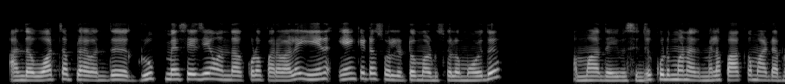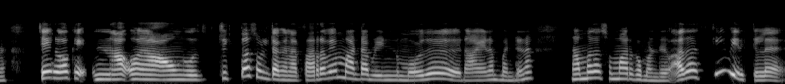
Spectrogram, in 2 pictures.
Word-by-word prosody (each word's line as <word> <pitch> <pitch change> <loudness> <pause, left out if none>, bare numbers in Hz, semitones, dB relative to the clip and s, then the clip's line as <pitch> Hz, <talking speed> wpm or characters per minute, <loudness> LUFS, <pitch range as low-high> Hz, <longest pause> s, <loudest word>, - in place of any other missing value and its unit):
அந்த 195 0 0
WhatsAppல 220 +2 0
வந்து 195 +3 -3 0.2
குரூப் 255 +5 -2
மெசேஜே 240 +2 +1
வந்தா 210 -2 -2
கூட 215 +1 -1
பரவால்ல, 185 +5 -1 0.2
ஏன் 260 +2 -1 0.2
எங்கிட்ட 260 0 -1
சொல்லட்டும் 200 -1 -2
அப்படி 185 -1 -4
சொல்லும்போது, 190 +5 0 0.8
அம்மா 190 +1 -2
தயவு 185 0 -2
செஞ்சு 195 +2 -4
குடுமா 225 -1 +1
நான் 205 - 0
அது 190 - -9
மேல 200 +3 -2
பாக்க 200 +2 -1
மாட்டேன் 195 -2 -2
அப்பனா. 185 +1 -12 0.3
சரி 295 +1 +7
ஓகே 290 -2 +2 0.3
நான் 235 +1 +5 0.4
அவங்க, 220 0 +2 0.2
ஸ்ட்ரிக்ட்டா 280 +8 0
சொல்ட்டாங்க 240 -9 +2
நான் 195 0 -5
தரவே 250 +10 +1
மாட்டேன் 250 -3 +2
அப்டின்னும்போது, 205 +2 -1 0.3
நான் 190 +1 -3
என்ன 215 +2 -4
பண்ட்டேன்னா, 200 +9 -5 0.4
நம்மதான் 290 +4 +2
சும்மா 260 0 +1
இருக்க 225 -3 -3
மாட்டோமே. 175 -1 -6
அதான் 320 0 +3
டிவி - - +4
இருக்குல்ல, 195 - -2
215 Hz, 165 wpm, -23 LUFS, 195-255 Hz, 0.8 s, சரி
